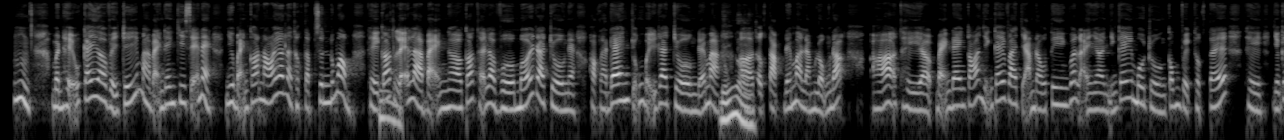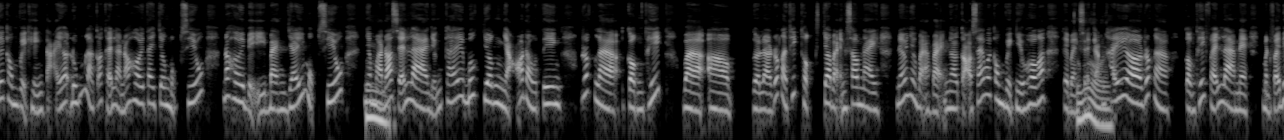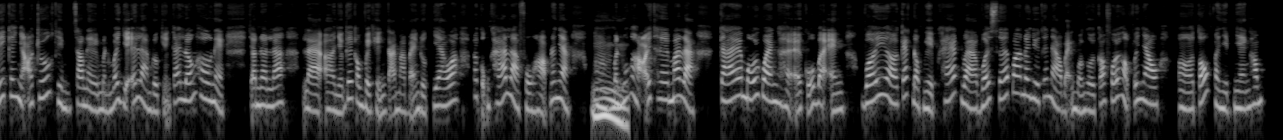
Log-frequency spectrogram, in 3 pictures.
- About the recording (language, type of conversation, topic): Vietnamese, advice, Bạn nên làm gì để cạnh tranh giành cơ hội thăng chức với đồng nghiệp một cách chuyên nghiệp?
- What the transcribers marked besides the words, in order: tapping; other background noise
